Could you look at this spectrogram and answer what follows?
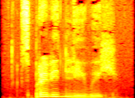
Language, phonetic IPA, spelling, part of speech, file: Russian, [sprəvʲɪdˈlʲivɨj], справедливый, adjective, Ru-справедливый.ogg
- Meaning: 1. just, fair 2. true, correct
